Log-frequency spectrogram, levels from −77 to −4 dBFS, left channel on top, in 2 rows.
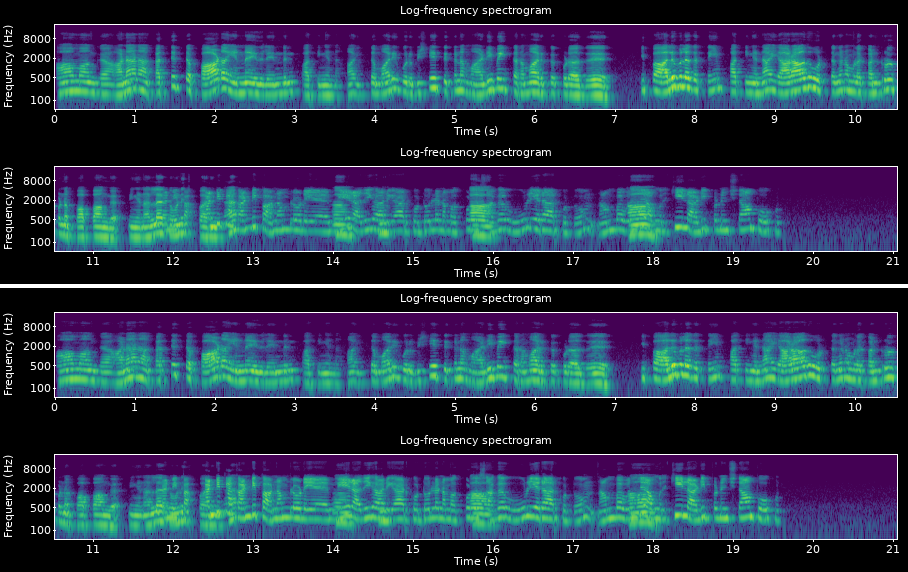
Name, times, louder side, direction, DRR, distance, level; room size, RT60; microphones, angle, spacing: voice 1, 0.0-6.9 7.3-12.8 14.0-14.2 14.6-14.7 15.7-16.0 17.7-18.0, left 2 dB, 45° left, 0.5 m, -23 dB
voice 2, 11.9-19.6, right 5 dB, 40° right, 0.4 m, -25 dB
4.3 x 2.2 x 2.9 m
head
